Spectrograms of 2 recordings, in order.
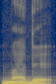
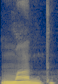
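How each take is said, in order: First: The final d ends with a small bounce. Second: The final d ends flat without a bounce. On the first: The speaker calls it right. "শেষে একটা ধাক্কা দিয়ে পড়তে হবে" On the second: The speaker calls it wrong. "মাদ না বলে"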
